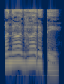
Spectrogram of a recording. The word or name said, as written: ಅನುದ್ರುತ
